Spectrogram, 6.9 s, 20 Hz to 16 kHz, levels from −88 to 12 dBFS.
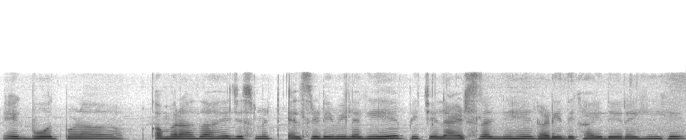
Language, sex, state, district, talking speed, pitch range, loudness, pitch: Hindi, female, Madhya Pradesh, Bhopal, 175 wpm, 205-220 Hz, -15 LUFS, 215 Hz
